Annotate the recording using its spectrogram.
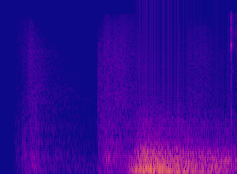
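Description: Heavy footsteps echo in a stone hall.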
